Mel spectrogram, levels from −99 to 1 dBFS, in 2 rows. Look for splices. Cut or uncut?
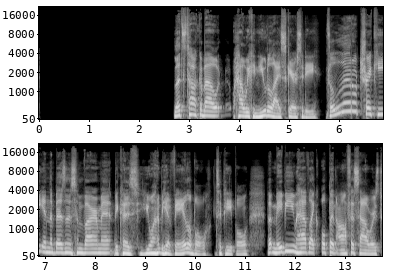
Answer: cut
